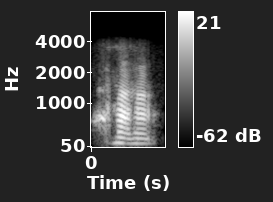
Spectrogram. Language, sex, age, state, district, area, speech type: Gujarati, male, 30-45, Gujarat, Ahmedabad, urban, conversation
